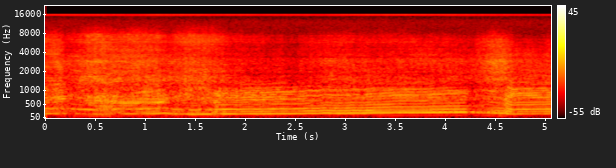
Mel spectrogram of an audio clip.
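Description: Opel Kadett C Coupé's four-cylinder engine revving hard under acceleration on a slalom course, its pitch climbing steadily for about four seconds. Near the end the pitch drops sharply with a short rush of noise, as at a gear change or lift-off, before the engine pulls again.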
